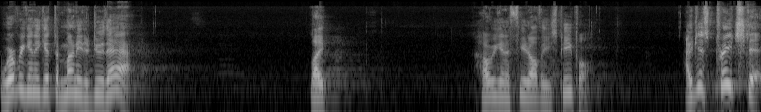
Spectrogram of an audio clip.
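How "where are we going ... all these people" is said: grave, dead serious, anxious, worried tone. A preacher retells turning to a team member after hearing a dollar figure: retelling a dead-serious question. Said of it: "dead serious".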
